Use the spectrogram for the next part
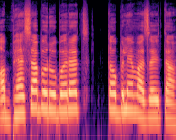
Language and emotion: Goan Konkani, neutral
